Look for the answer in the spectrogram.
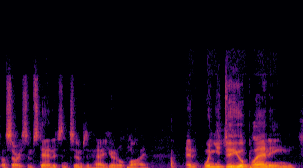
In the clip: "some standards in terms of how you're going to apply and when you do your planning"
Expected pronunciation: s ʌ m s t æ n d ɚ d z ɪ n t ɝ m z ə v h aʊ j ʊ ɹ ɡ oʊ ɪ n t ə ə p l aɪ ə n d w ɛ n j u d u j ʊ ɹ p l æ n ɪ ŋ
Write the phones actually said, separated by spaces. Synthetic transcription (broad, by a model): s ʌ m s t æ n d ɚ d z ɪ n t ɝ m z ə v h aʊ j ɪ ɡ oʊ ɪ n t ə ə p l aɪ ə n w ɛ n j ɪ d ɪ j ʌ ɹ p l æ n ɪ ŋ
